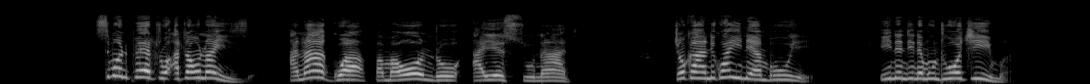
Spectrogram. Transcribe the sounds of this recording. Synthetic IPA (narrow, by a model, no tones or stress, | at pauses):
simɔnipɛtɾɔʔataɔnaiːzɛ | anaɡwapamaɔndɔajɛsunaːti̥ | t͡ʃɔkanikwainɛambuːjɛ̰ | inɛndinɛmuntʰuwɔt͡ʃiːmwa̰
